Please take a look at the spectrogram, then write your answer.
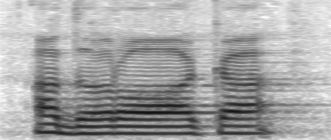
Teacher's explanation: দাল সাকিন, দাল কলকলা হরফ আওয়াজটা টক্কর খাবে। রা, এখানে রার উপর খারা জবর আছে, রাকে মোটা আওয়াজে পড়তে হবে।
